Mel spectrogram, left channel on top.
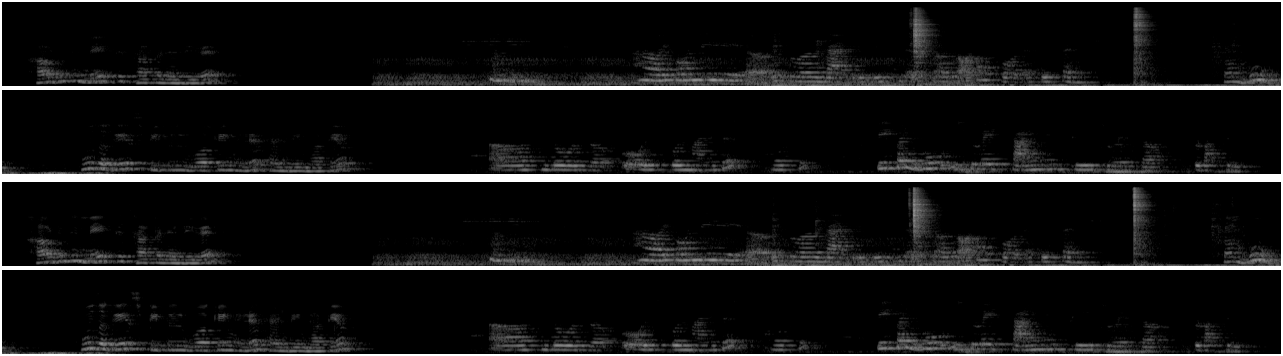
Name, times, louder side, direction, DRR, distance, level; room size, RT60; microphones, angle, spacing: voice 1, 0.2-2.2 12.1-12.9 13.6-16.3, right 2 dB, 85° right, 5 dB, 1.1 m, -45 dB
sound 1, 3.7-9.7, left 1 dB, 60° left, 3.0 m, -53 dB
voice 2, 4.6-5.7 6.3-10.9 17.5-20.9 21.2-25.2, equal, ahead, 2 dB, 0.5 m, -44 dB
sound 2, 7.5-13.9, right 3 dB, 55° right, 2.4 m, -41 dB
6.0 x 5.7 x 4.2 m, 0.66 s
head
